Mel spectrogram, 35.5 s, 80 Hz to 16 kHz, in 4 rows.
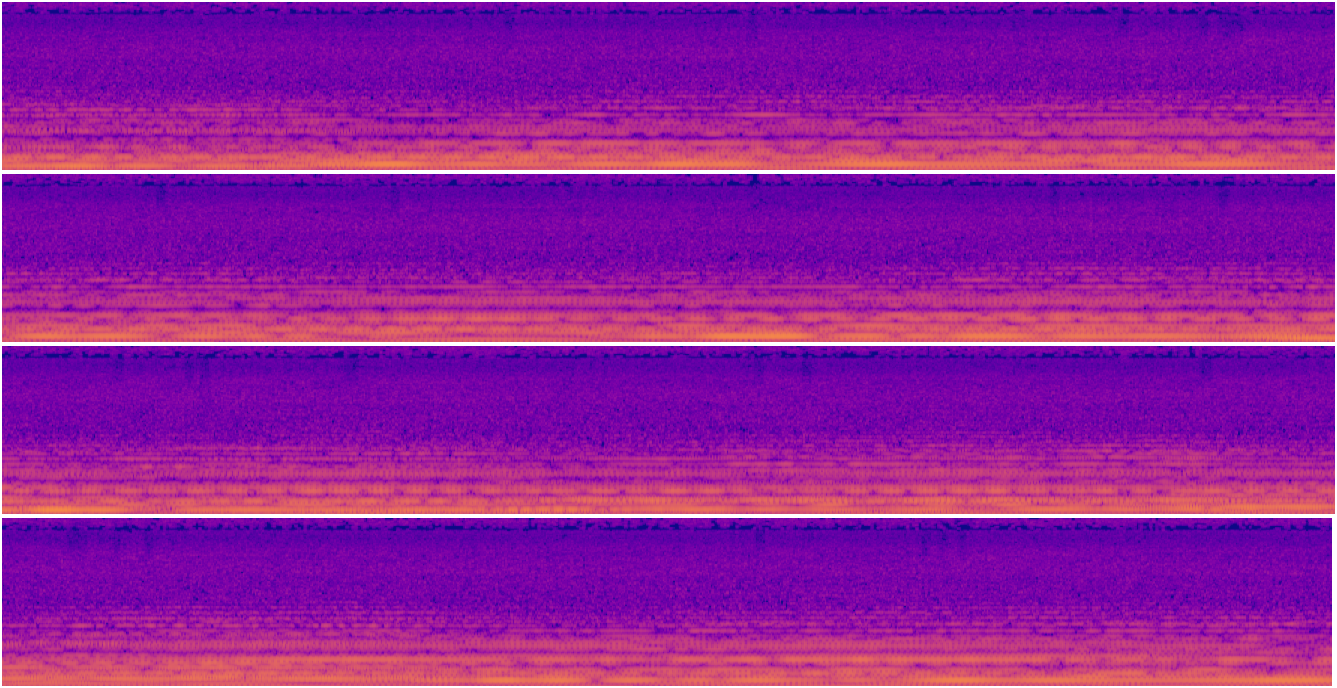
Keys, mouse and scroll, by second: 4.5 ctrl+d, 9.8 ctrl+space, 10.0 click, 11.6 click, 14.3 ctrl+space, 21.3 ctrl+z.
